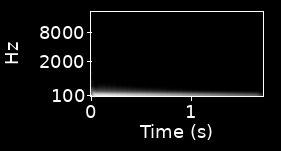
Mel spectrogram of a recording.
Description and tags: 808 boom kick sub bass style created on my Roland 808 Drum Machine and then edited in Sound Forge to soften the start and compress the output.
